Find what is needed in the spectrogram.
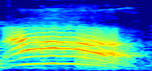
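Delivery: high, drawn-out "aaah"; mock turtle scream. Turtle tossed around by wolves, comic high yell. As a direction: hold a high cry as if being tossed about. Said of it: "feet come out going".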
